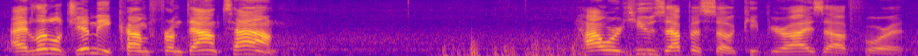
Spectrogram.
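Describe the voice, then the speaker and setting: With a fairly high, sharp-toned voice, an older man with an American accent talks casually to his live-stream audience as he strolls a large open cemetery, skipping from one comment to the next. The arm's-length phone recording carries noisy outdoor urban background.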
